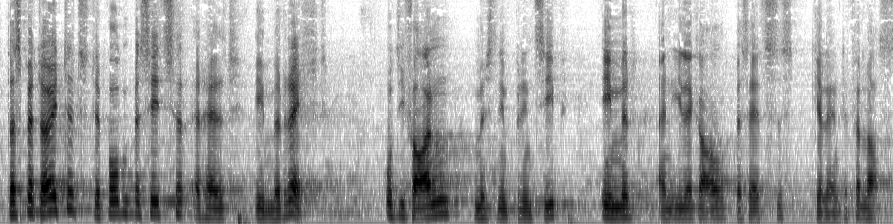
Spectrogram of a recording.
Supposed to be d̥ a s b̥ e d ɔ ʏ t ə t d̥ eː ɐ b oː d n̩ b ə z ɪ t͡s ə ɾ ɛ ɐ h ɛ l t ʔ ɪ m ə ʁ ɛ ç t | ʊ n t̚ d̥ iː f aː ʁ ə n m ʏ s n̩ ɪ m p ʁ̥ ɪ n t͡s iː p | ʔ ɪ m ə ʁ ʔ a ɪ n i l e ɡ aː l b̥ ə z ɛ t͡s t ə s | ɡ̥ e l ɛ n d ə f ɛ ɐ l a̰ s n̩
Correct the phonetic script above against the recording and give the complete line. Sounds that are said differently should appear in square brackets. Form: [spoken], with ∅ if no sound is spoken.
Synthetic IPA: d̥ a s b̥ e d ɔ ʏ t ə t d̥ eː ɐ b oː d n̩ b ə z ɪ t͡s ə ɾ ɛ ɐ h ɛ l t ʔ ɪ m ə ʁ ɛ ç t | ʊ n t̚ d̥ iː f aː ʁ ə n m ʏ s n̩ ɪ m p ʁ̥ ɪ n t͡s iː p | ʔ ɪ m ə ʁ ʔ a ɪ n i l e ɡ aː l b̥ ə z ɛ t͡s t ə s | ɡ̥ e l ɛ n d ə f ɛ ɐ l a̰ s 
